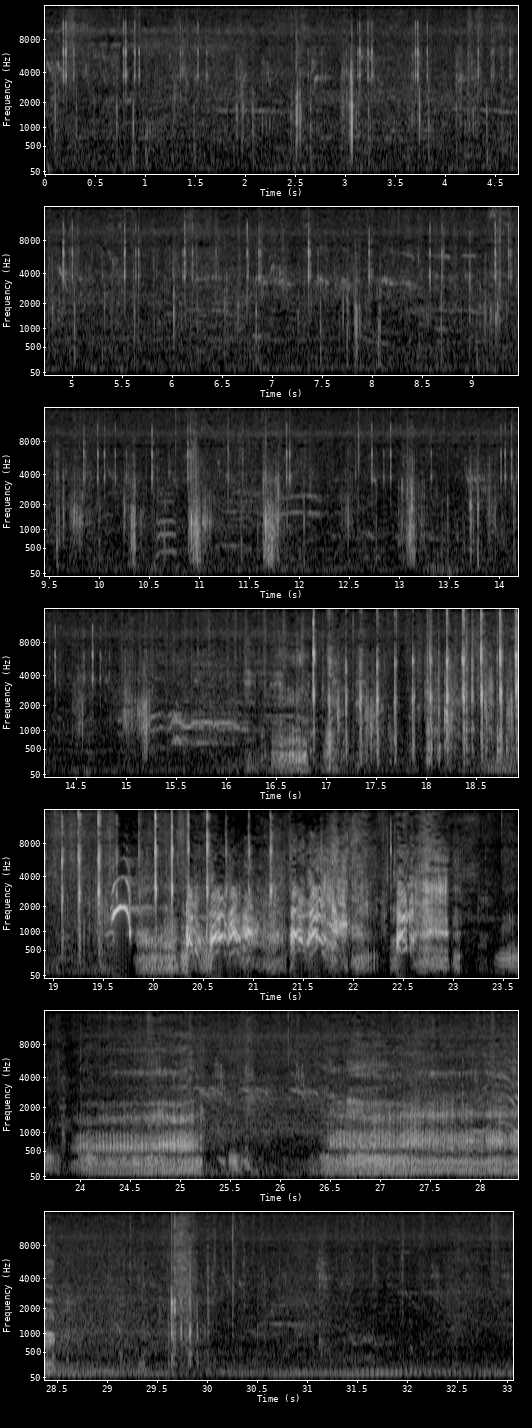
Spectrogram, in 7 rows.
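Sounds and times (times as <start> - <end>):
dogs snarling and yelping: 16.2 - 25.8, 26.4 - 28.6
dog growling: 16.3 - 17.0, 21.7 - 25.8, 26.4 - 28.6.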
